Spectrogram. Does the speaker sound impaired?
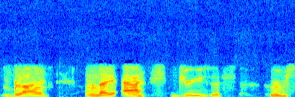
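Yes: cerebral palsy; cerebral palsy from birth, 32 years since onset.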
